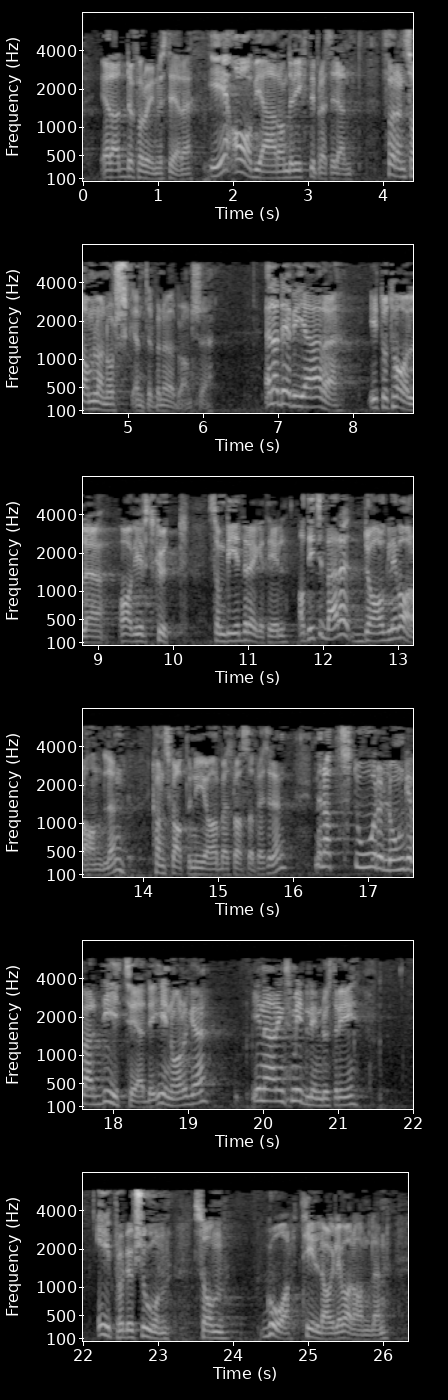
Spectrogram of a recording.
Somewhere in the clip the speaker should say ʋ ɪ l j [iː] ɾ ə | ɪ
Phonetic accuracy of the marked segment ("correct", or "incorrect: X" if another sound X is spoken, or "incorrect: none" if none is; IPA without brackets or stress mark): incorrect: æː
